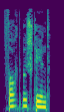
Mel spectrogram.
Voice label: "fortbestehend", German; adjectives

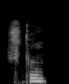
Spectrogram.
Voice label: "stumm", German; adjectives

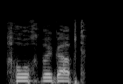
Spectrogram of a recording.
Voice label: "hochbegabt", German; adjectives

